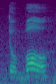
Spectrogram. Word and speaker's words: tubo: tamang bigkas nito ay tubo. Tubo wala itong diin ngunit nilalapatan ito ng h sa ikalawang pantig upang mas humaba ang bigkas nito.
